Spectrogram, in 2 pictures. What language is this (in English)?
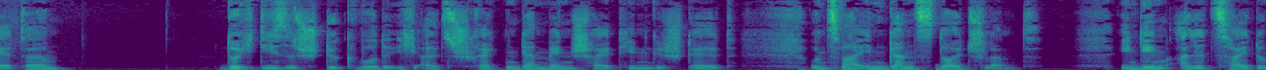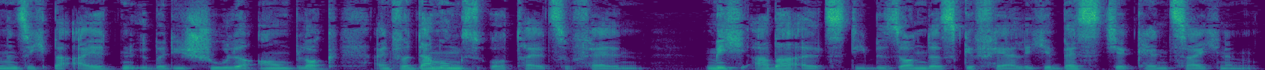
German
